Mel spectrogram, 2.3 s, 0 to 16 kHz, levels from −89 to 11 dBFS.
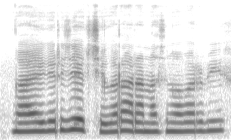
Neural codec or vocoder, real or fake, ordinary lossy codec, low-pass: none; real; none; 14.4 kHz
